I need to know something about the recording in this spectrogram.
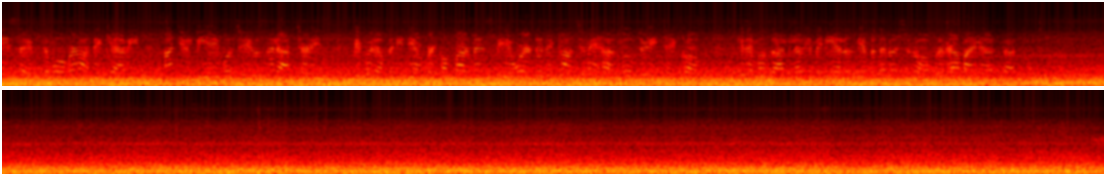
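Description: A jet engine roars steadily, heard from inside an airliner cabin.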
